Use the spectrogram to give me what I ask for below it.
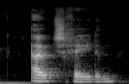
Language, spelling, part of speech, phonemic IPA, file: Dutch, uitscheden, verb, /ˈœy̯tˌsxeːdə(n)/, Nl-uitscheden.ogg
- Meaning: inflection of uitscheiden: 1. plural dependent-clause past indicative 2. plural dependent-clause past subjunctive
